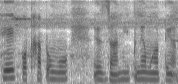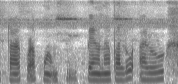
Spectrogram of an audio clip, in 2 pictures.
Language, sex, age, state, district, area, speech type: Assamese, female, 45-60, Assam, Dibrugarh, rural, spontaneous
